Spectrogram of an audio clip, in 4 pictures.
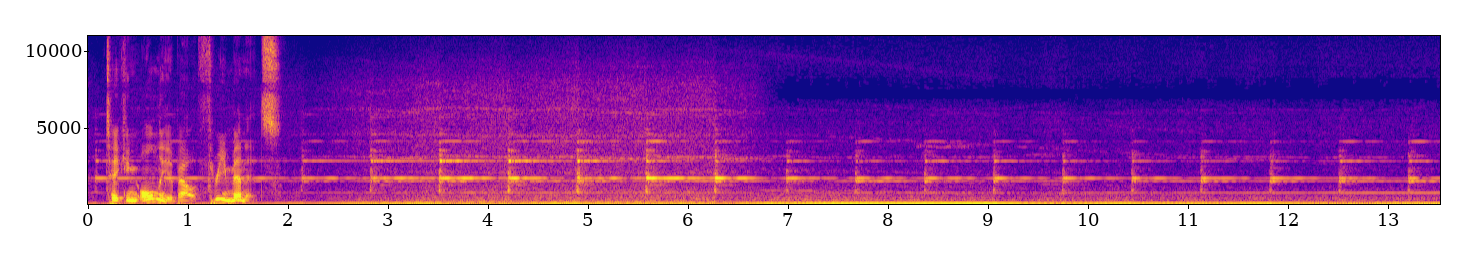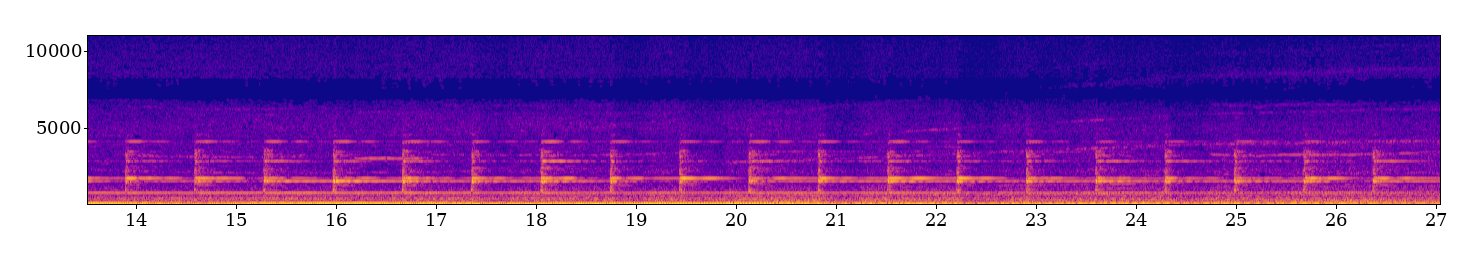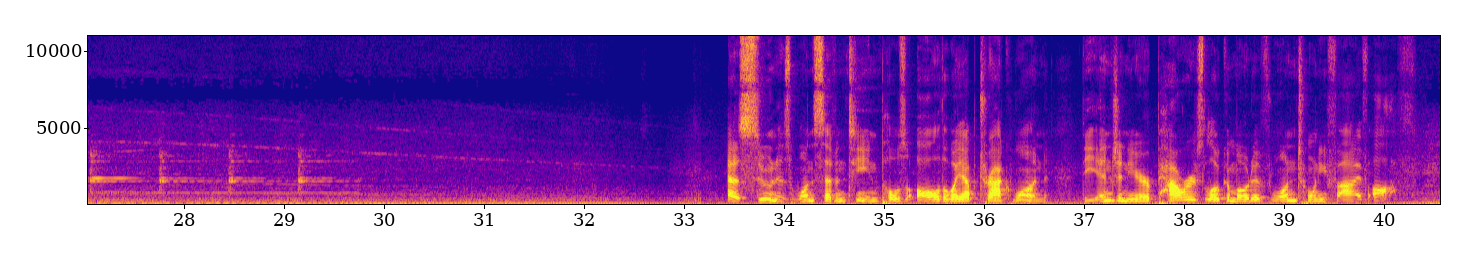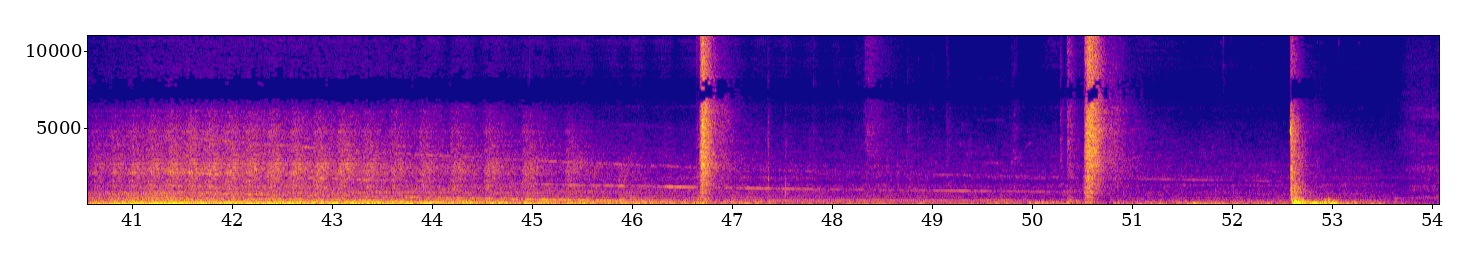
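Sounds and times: locomotive bell ringing: 0.0 - 32.3.

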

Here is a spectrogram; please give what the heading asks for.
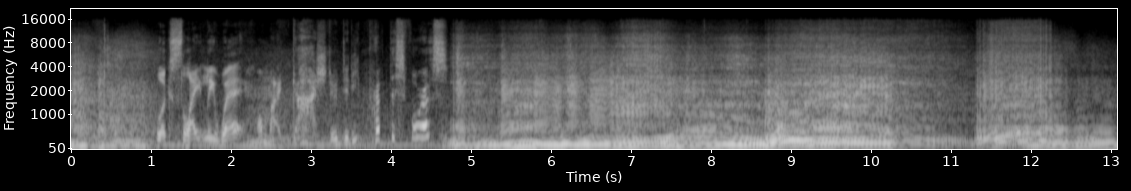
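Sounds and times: motocross bike engine revving: 0.0 - 3.3, 4.6 - 13.0.

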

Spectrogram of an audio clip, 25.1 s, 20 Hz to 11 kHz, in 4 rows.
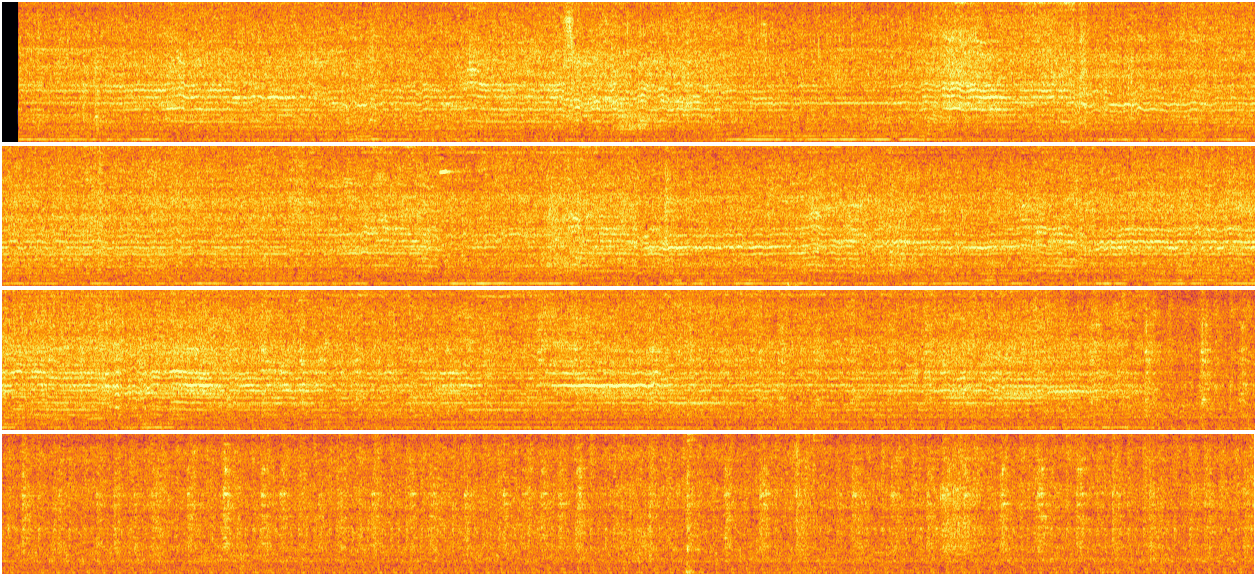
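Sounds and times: concrete mixer engine running: 0.0 - 25.0.

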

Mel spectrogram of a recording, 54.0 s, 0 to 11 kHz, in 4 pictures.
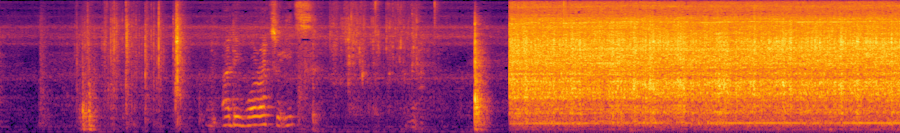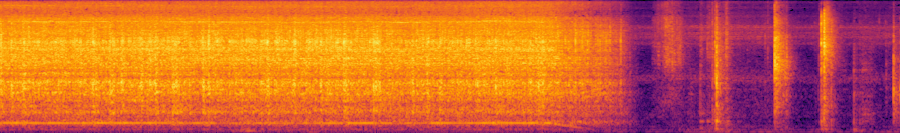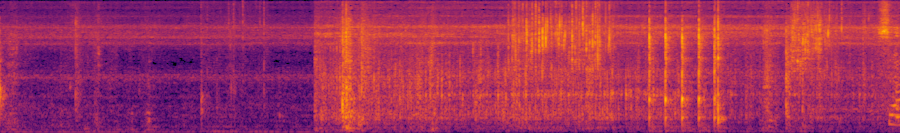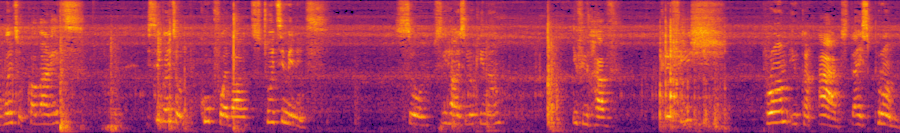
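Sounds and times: blender running: 7.6 - 23.0, 31.7 - 44.2
puree pouring into pot: 30.0 - 31.0, 31.7 - 40.3.

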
